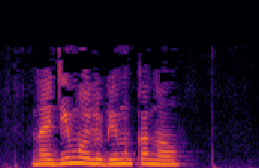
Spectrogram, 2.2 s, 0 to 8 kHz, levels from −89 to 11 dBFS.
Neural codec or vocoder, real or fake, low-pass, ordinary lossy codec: none; real; 7.2 kHz; MP3, 24 kbps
